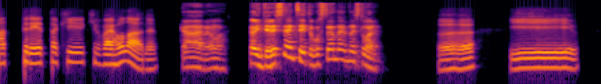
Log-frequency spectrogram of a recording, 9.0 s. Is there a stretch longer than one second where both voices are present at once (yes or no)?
no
